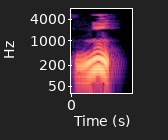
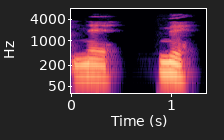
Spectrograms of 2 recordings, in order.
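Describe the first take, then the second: First: The vowel is a clear, tense 'ee' sound. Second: The vowel is lax and shallow, not 'ee'. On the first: The speaker calls it right. "The Japanese way of saying N-I" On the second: The speaker calls it wrong. "That sounds very lazy"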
